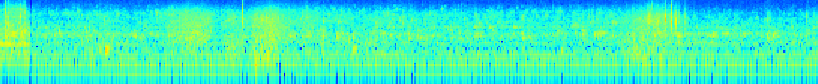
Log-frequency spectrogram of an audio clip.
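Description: Water flowing steadily through a flushed tube in a hydroponic deep water culture setup, a continuous close trickling rush with a faint steady hum underneath and brief splashy swells.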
